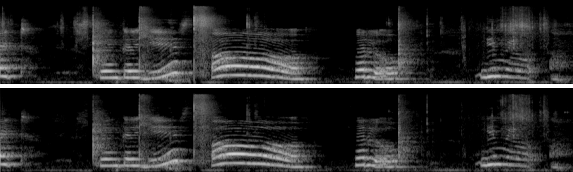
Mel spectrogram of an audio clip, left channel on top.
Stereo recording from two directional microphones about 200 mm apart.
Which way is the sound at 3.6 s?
25° left (ahead or behind).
